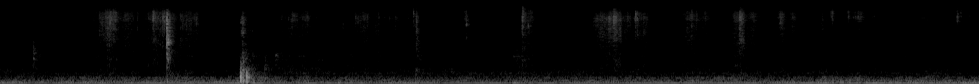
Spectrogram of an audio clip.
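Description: Cutters snipping artificial flower stems, with two sharp snips close together about two seconds in, amid light rustling and handling of artificial greenery.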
